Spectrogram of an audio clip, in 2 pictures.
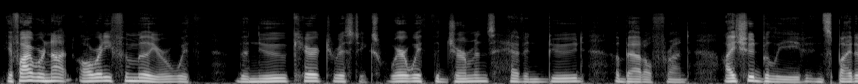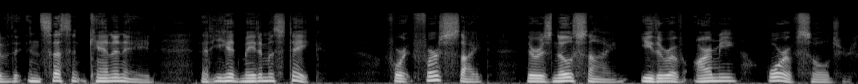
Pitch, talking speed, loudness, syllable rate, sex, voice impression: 135 Hz, 165 wpm, -21 LUFS, 5.3 syllables/s, male, very masculine, very adult-like, very middle-aged, very thick, tensed, very powerful, bright, soft, clear, fluent, cool, very intellectual, very sincere, very calm, very mature, friendly, reassuring, slightly elegant, sweet, slightly lively, kind, slightly modest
